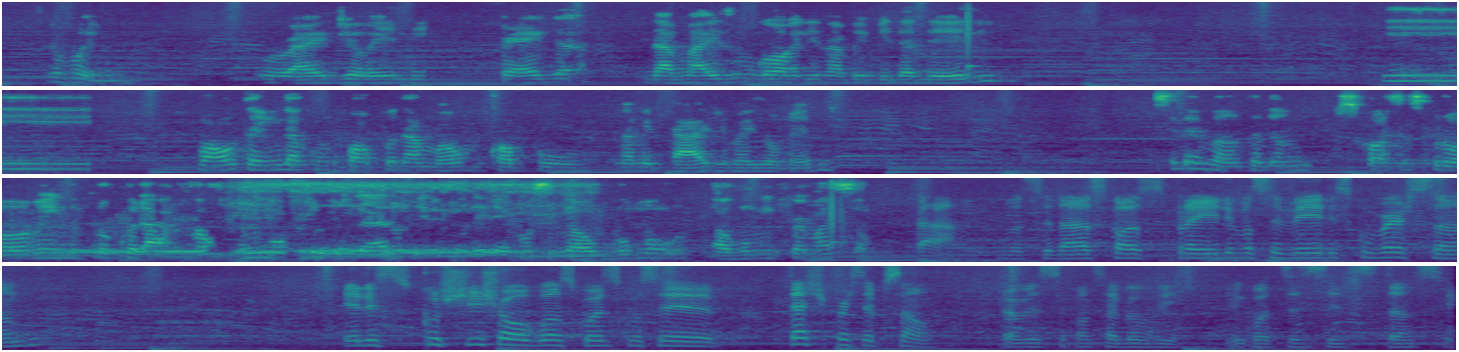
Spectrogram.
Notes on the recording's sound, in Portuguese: Nessa mesa tivemos alguns problemas técnicos que persistiram e atrapalharam, de certa forma, a gravação.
